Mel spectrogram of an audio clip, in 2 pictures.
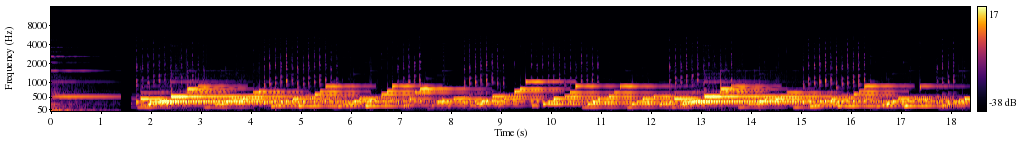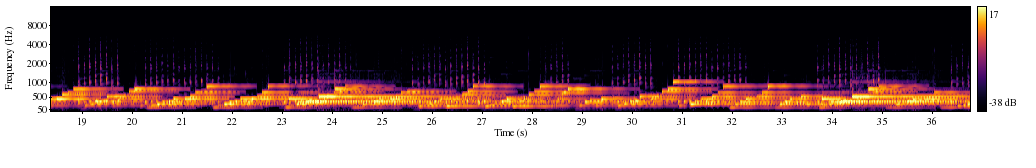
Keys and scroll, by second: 0.0 ctrl+-, 2.7 space, 3.7 v, 7.6 ctrl+t, 9.6 alt+shift+Return, 10.9 ctrl+-, 11.7 v, 13.8 t, 18.8 shift+m, 20.9 a, 22.2 c, 24.2 ctrl+a, 28.0 v, 33.1 t, 34.5 ctrl+a, 35.3 shift+w, 36.2 o.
